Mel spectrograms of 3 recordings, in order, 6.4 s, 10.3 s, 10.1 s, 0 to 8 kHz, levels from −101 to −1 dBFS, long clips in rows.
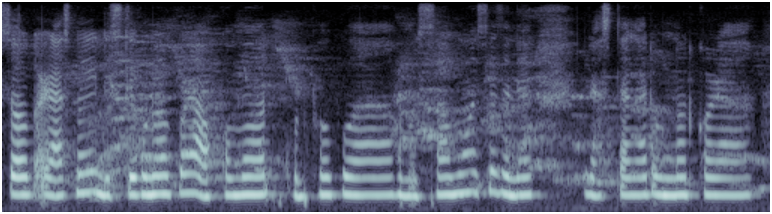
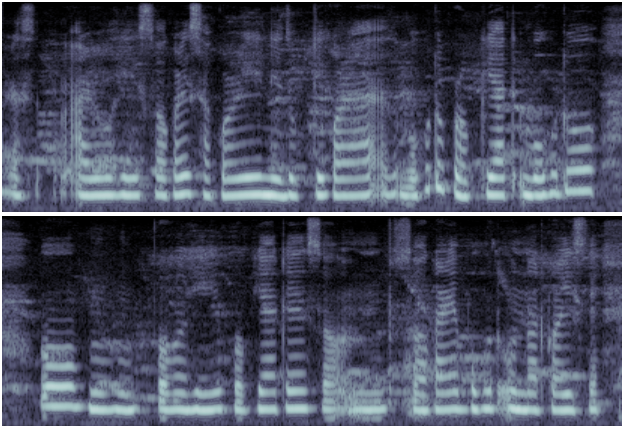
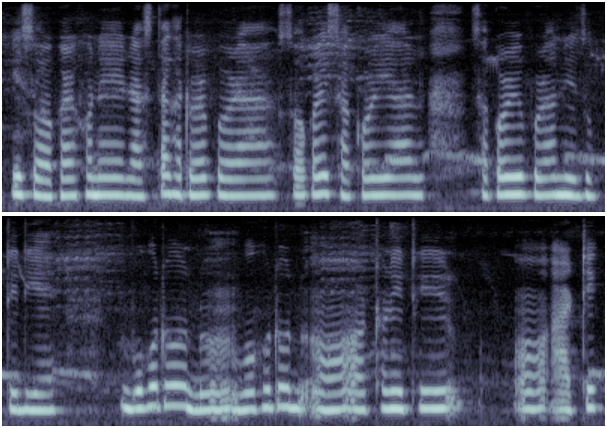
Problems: constant background noise, background conversations at intervals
